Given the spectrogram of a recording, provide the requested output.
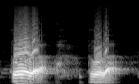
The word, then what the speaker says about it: தோழா: The pronunciation? Thola.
